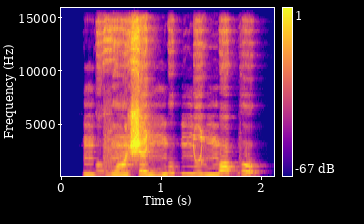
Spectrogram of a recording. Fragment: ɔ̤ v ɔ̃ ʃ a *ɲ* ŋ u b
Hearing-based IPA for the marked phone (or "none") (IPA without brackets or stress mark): ɲ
